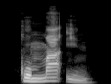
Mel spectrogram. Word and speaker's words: kumain: For example, kumain tayo dito. Kumain tayo dito. Kumain tayo dito. It means, let's eat here, or we ate here, depending on the context. Word for word, it's kumain tayo dito.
